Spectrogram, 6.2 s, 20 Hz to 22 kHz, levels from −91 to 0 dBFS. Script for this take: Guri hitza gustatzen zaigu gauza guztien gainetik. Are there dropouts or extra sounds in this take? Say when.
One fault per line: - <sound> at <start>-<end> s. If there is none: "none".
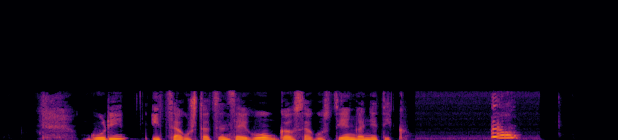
- bark at 4.9-5.2 s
